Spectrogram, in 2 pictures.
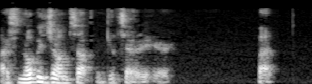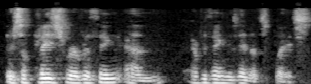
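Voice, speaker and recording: A man talks at a very fast pace, with long, frequent pauses and big swings in loudness. His voice is somewhat breathy and fairly high, with ordinary pitch variation. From Ontario, Canada. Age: old. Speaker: retired teacher and vice principal. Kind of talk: interview conversation. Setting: sit-down interview.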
